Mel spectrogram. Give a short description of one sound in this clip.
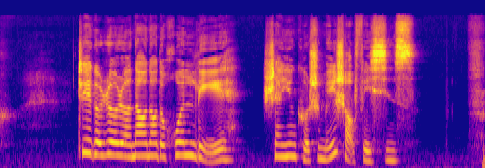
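A young woman speaks playfully and teasingly nearby.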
